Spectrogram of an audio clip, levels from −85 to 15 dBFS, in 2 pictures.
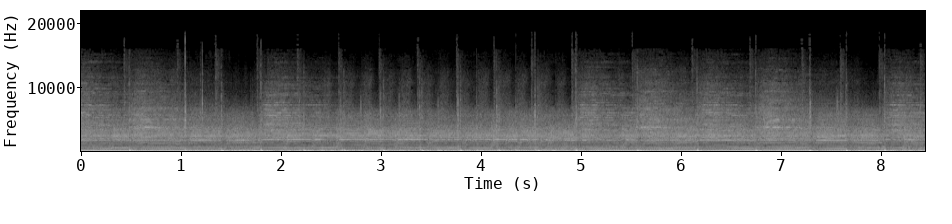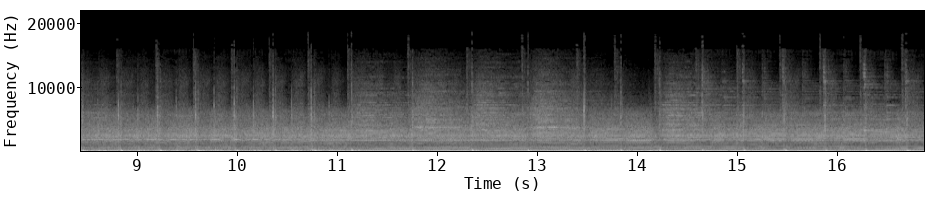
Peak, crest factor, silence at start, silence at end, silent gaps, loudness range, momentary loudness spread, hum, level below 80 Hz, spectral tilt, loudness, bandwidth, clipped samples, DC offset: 0 dBFS; 14 dB; 0 s; 0 s; none; 1 LU; 2 LU; none; -22 dBFS; -4.5 dB/octave; -16 LUFS; 13 kHz; under 0.1%; under 0.1%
